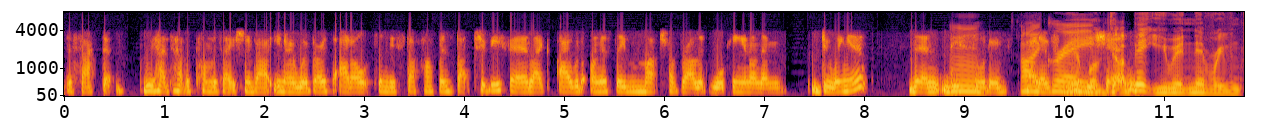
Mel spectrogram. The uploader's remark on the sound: We had some crazy calls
